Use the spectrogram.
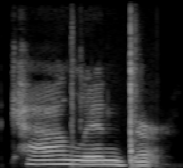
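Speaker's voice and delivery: "calendar" very slowly, in three separate beats; syllable by syllable. Shown as a demonstration. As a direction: stretch out cal, en, der in "calendar". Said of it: "Three syllables".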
